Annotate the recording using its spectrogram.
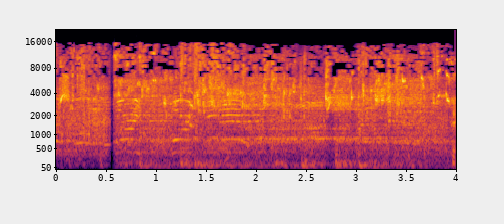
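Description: Basketball game sound in a gym: a ball dribbling on the hardwood floor, with players' voices. The sound breaks briefly about half a second in.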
